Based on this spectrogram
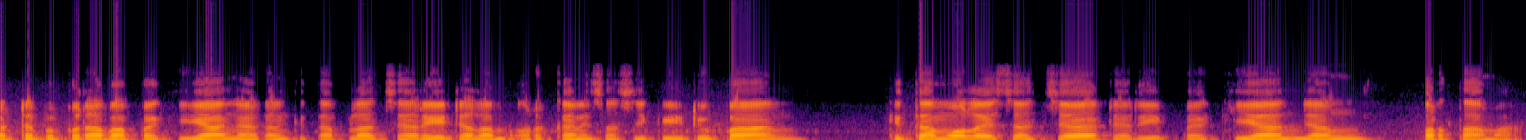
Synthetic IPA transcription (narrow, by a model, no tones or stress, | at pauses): pad̥abəbəɾapab̥aɡianjaŋakankit̪apəlad͡ʒaɾidalamɔ̰rɡ̥anisasikəɦidupan | kit̪amulajsad͡ʒadaɾib̥aɡ̥ianjaŋ | pərt̪ama̰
